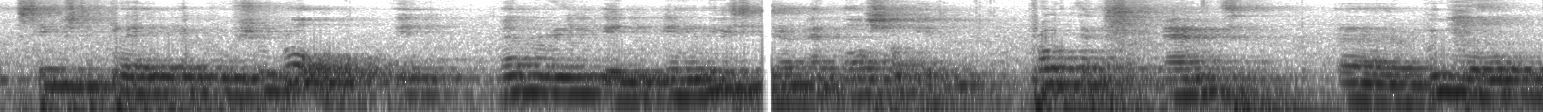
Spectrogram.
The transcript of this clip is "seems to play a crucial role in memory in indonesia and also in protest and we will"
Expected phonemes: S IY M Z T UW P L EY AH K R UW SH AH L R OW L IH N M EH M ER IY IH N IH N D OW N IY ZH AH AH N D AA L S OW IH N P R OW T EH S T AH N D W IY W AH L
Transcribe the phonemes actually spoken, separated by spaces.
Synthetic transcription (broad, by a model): S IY M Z T UW P L EY AH K R UW SH AH L R OW L IH N M EH M ER IY IH N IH N D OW N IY Z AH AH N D AA L S OW IH N P R OW T EH S T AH N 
